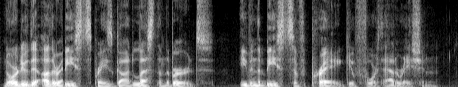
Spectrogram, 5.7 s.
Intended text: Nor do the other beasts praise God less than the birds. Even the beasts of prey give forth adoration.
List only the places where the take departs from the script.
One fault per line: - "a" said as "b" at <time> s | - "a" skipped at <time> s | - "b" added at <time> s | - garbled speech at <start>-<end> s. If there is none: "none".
none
